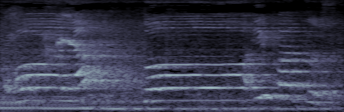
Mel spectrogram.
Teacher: Taknya itu lebur, langsung ke to. To-nya diberi tasydid, langsung ke to, berarti langsung monyong. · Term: idgham mutajanisain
